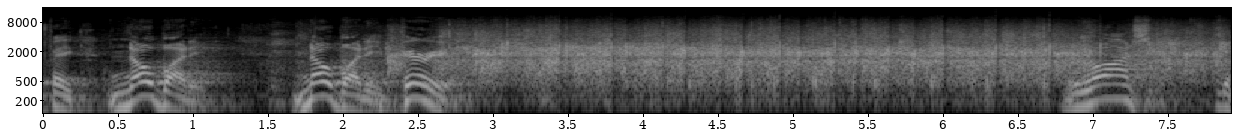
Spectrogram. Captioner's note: applause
